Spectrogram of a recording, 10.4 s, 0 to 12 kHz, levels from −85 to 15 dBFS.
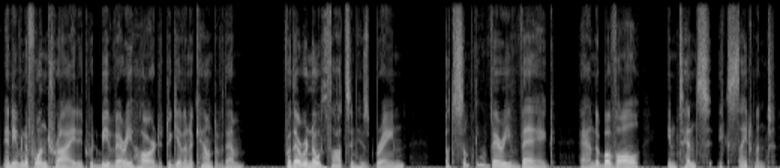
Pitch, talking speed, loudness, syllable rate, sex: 150 Hz, 190 wpm, -18 LUFS, 5.8 syllables/s, male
